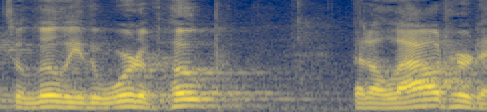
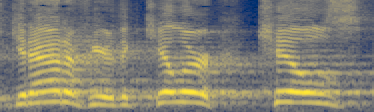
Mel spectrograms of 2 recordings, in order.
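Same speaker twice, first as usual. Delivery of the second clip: urgent warning cry; 11 semitones higher, 4 dB louder than usual. A narrator's reading. Leaves telling the sisters to get out, urgent cry. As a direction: cry out to make them flee.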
